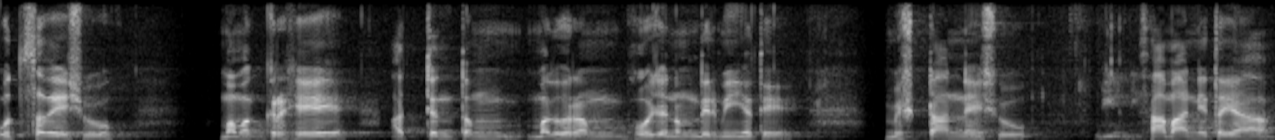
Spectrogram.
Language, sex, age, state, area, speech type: Sanskrit, male, 30-45, Rajasthan, urban, spontaneous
